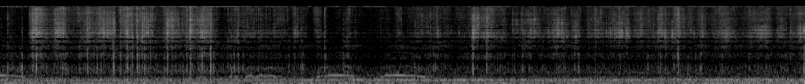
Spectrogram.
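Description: Owl hooting softly in a few short, arched calls, over intermittent crackling and rustling clicks.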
